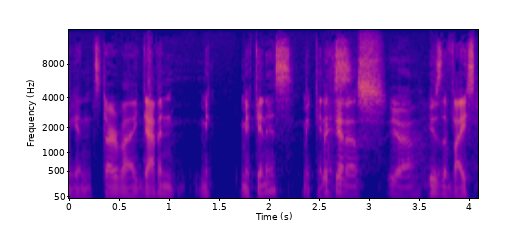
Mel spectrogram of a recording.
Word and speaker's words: McInnes: McInnes.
